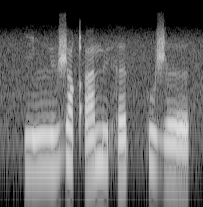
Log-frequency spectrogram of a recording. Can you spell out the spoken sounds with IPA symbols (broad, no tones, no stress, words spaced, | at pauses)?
ilːy ʒoqʼɜ myhɜ kːuʒəː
